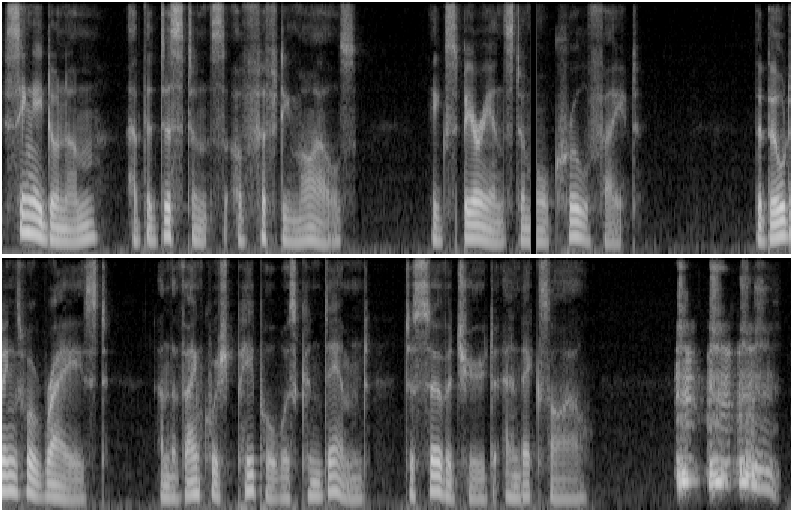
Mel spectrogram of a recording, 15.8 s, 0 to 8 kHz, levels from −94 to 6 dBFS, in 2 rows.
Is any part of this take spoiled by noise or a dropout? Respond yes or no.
yes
